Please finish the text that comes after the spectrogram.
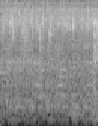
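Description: Rice sautéing in a hot oiled pan for Hyderabad-style vadi biryani gives a steady, close crackling sizzle with light stirring scrapes throughout.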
